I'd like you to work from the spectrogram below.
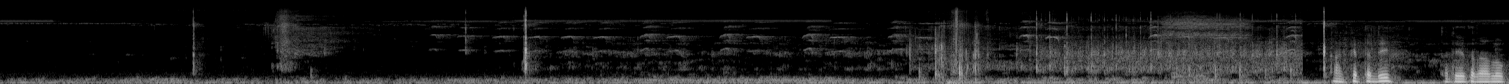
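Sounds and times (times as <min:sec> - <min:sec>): bird chirping: 0:00.0 - 0:15.0
thin steady high tone: 0:00.0 - 0:15.0
clicks and rustling: 0:08.6 - 0:13.4.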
